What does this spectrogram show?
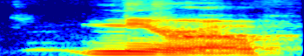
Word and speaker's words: Nero: Nero rhymes with hero.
